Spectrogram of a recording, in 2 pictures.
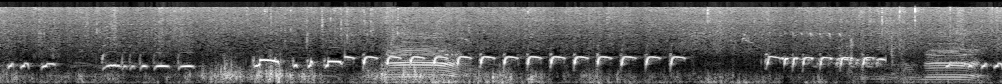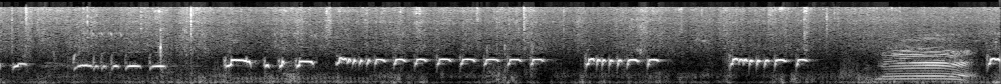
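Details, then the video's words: A group of tame cows on a traditional village farm, eating bamboo in the forest; a few deep, drawn-out moos rise and fall among a steady run of high, rapidly repeated chirping calls and chewing, rustling noise. "sound of cows"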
